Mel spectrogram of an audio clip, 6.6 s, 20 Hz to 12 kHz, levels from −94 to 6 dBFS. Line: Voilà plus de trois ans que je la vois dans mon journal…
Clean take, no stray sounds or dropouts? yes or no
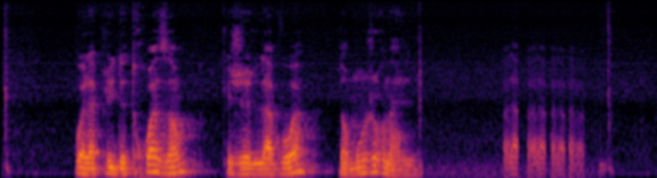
no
